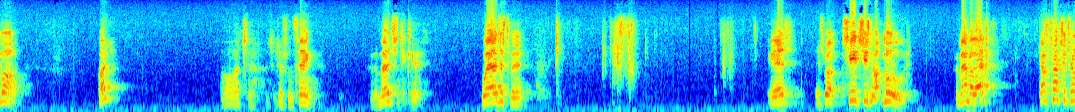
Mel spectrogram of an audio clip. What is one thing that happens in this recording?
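An older man speaks on a telephone in short, halting phrases.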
